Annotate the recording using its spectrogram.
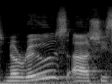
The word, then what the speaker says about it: Nowruz: It's Nowruz. Am I saying it right? Nowruz. She cites the source, the past 19 years of my life.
